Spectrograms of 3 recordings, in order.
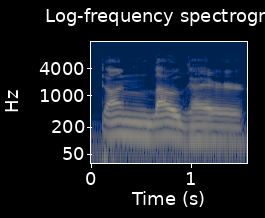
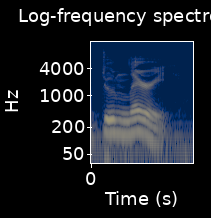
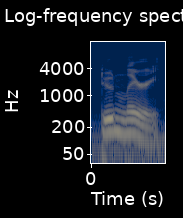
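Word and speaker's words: Dún Laoghaire: At first I was saying Don La or something like that is Dun Liry. Dune Liry.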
